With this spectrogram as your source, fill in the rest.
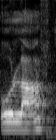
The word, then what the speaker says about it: Olaf: Actually में spelling में आपको बताता हूँ, OLAF, तो इसको ओलाफ पढ़ेंगे आप।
